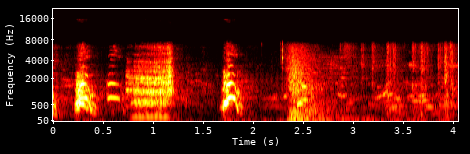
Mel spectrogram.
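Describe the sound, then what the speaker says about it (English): A dog in Divinity: Original Sin 2 gives a couple of sharp barks and a low growl, close and fairly loud, separated by short pauses, with a rougher snarling burst near the end. "Hackles raised, the dog barks at the sand built up beneath the building."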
